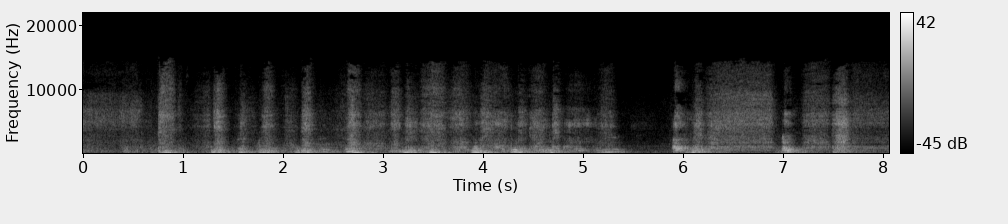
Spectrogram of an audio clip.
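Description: A man groaning and grunting through clenched teeth on a rubber bite guard, in a rapid series of short strained cries, as an electroconvulsive shock convulses him. A steady hiss rises near the end.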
